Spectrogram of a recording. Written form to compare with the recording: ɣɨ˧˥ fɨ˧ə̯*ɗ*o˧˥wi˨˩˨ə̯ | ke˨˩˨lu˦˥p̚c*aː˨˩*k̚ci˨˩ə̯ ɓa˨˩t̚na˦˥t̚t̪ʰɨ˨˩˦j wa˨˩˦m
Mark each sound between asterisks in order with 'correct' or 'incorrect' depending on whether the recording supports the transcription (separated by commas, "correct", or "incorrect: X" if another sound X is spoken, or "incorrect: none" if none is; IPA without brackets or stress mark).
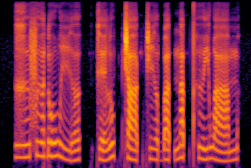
correct, correct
